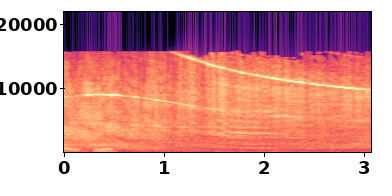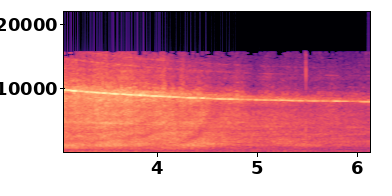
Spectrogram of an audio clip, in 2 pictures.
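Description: JetCat kerosene turbine of a large-scale RC Hawker Hunter model jet coming in to land, its high whine falling steadily in pitch while the overall sound fades.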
